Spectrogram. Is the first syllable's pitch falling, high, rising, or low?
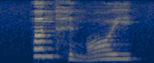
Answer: high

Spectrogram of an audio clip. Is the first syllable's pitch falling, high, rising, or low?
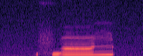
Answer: rising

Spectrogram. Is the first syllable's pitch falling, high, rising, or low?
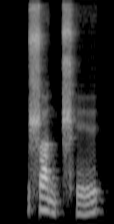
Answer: falling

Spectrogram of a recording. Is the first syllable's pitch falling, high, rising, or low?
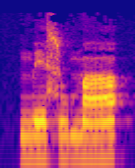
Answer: low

